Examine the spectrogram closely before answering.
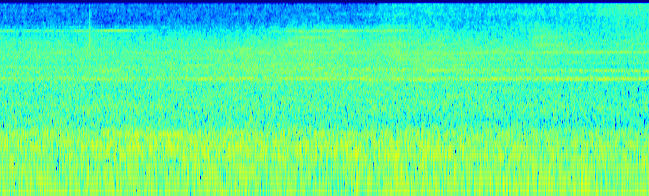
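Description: Electric commuter train running along the tracks at a station: a steady rumble with a thin, high whine running through it.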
